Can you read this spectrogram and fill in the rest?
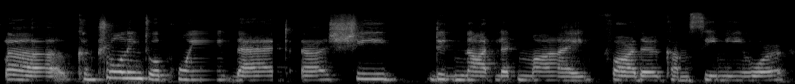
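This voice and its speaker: A woman from Sri Lanka shares her story as a panel guest. She speaks slowly and hesitantly, filling gaps with many fillers. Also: mid-range voice, steady tone, rough recording. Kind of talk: personal testimony.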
